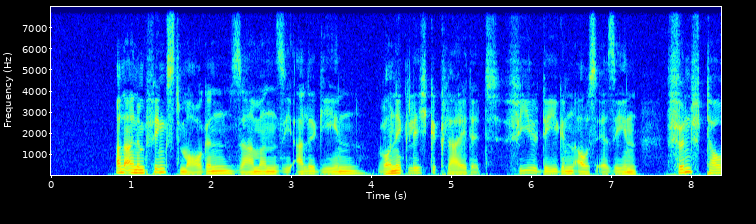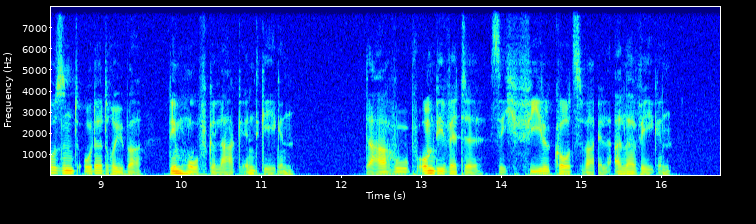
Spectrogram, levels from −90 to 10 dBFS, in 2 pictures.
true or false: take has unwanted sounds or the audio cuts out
true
